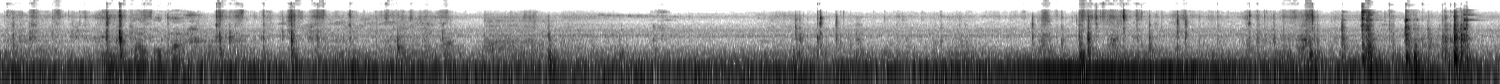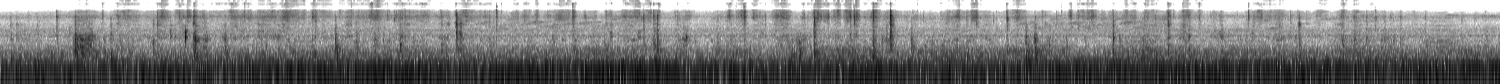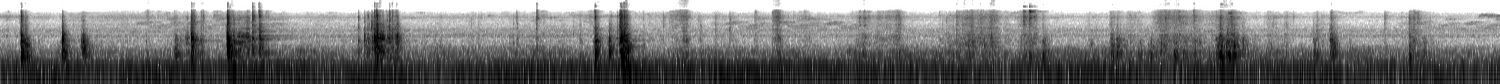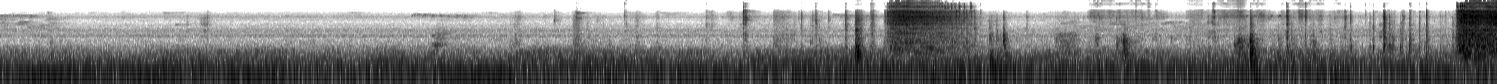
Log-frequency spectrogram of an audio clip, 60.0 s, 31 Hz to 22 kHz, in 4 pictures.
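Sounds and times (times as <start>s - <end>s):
metallic clicks and clinks of tools: 53.9s - 54.8s.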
